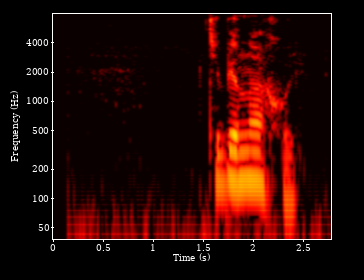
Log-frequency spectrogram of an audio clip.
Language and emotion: Russian, neutral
